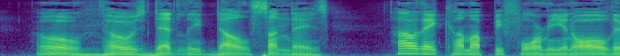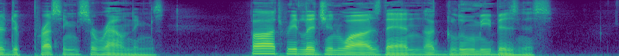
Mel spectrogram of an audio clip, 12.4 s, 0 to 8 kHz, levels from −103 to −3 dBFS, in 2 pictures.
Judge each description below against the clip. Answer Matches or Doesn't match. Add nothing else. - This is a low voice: Matches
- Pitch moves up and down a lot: Doesn't match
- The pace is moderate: Doesn't match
